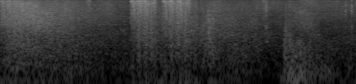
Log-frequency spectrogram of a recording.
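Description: Gunfire crackles in short rapid bursts.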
